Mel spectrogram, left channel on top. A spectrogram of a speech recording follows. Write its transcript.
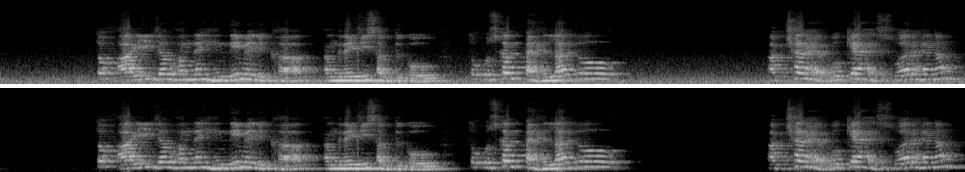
तो आई जब हमने हिंदी में लिखा अंग्रेजी शब्द को, तो उसका पहला जो अक्षर है वो क्या है? स्वर है ना।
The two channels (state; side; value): noise; left; rumble, 14 dB below the sound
